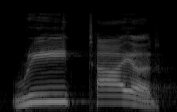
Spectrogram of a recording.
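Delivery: syllables stretched slowly. Insisting to the others, who won't believe it, that she's retired: said slowly. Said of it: "I could say it slowly".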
